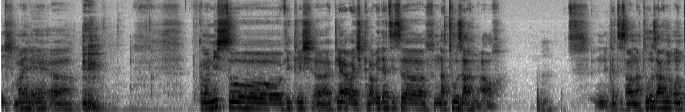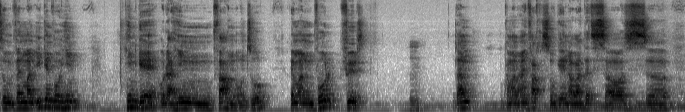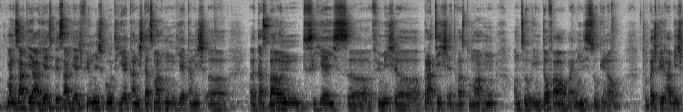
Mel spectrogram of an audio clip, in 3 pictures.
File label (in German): ewe togo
